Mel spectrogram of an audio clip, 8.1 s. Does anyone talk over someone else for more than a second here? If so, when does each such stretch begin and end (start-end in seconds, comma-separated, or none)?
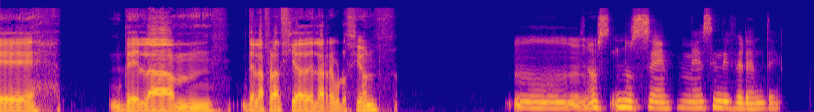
none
